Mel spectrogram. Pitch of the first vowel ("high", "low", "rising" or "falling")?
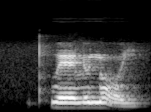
high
